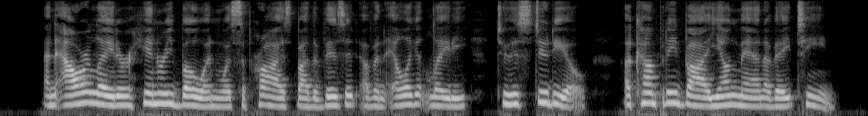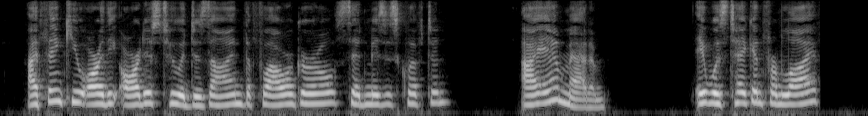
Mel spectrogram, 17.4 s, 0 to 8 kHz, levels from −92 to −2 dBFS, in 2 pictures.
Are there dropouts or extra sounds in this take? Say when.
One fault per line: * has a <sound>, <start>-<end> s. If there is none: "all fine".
all fine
